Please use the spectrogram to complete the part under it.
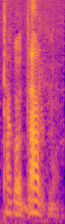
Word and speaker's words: Tlacotalpan: Tlacotalpan. – Tlacotalpan, vamos.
